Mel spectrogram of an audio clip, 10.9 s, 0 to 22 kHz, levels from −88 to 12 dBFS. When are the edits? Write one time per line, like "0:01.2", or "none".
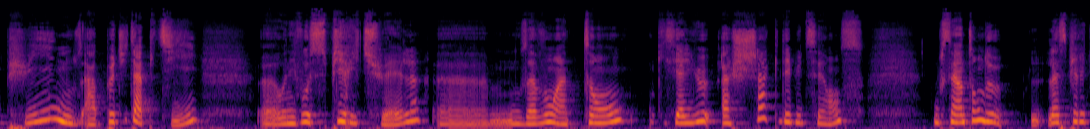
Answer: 0:04.3
0:09.3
